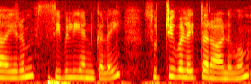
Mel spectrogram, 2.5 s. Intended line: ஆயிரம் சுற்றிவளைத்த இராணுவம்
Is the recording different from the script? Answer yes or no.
yes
